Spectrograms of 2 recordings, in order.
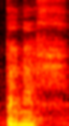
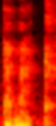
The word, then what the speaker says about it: Tanaj: Nevim, la N, ya, y Ketuvim, o Getuvim, la J, la Tanaj. Por eso en español se llama Tanaj, o Tanakh, según la pronunciación.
